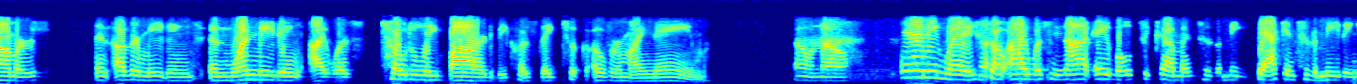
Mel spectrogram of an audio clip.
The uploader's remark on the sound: 100 Pounders Phone Meeting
